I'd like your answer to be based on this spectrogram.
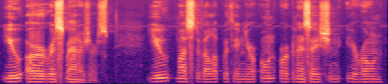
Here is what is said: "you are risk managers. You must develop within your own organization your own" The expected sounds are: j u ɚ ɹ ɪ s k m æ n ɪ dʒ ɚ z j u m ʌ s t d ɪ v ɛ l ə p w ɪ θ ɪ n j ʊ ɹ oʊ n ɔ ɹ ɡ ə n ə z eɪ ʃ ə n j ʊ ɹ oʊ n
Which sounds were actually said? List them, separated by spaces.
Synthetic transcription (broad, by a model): j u ɚ ɹ ɪ s k m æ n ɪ dʒ ɚ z j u m ʌ s d ɪ v ɛ l ə p w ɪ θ ɪ n j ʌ ɹ oʊ n ɔ ɹ ɡ ə n ə z eɪ ʃ ə n j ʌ ɹ oʊ n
